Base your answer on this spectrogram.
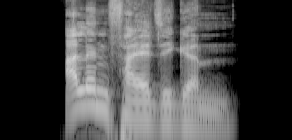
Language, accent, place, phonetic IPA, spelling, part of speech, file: German, Germany, Berlin, [ˈalənˌfalzɪɡəm], allenfallsigem, adjective, De-allenfallsigem.ogg
- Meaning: strong dative masculine/neuter singular of allenfallsig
